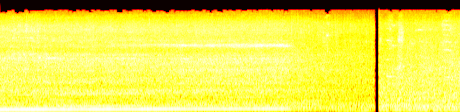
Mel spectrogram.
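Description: A heavy truck's diesel engine rumbles as it drives away.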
